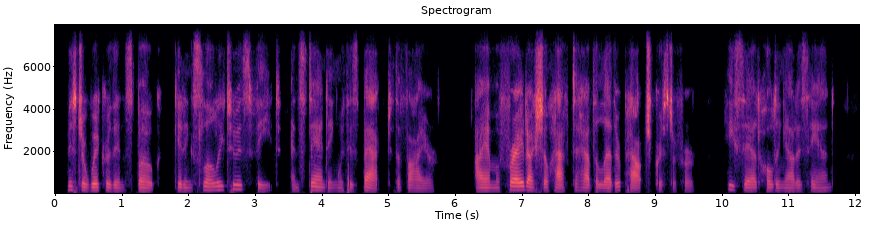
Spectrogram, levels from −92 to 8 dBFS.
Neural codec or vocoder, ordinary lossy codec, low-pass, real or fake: none; Opus, 32 kbps; 7.2 kHz; real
